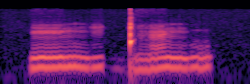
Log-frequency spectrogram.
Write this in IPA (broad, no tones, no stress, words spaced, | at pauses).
ẽŋi ɡ͡ǃæ̃ŋu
